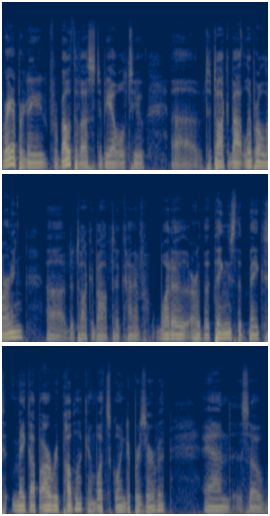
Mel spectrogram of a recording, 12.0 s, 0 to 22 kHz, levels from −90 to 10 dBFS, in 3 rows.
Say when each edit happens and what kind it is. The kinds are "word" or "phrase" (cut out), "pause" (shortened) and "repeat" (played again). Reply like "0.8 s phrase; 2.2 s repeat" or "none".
none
